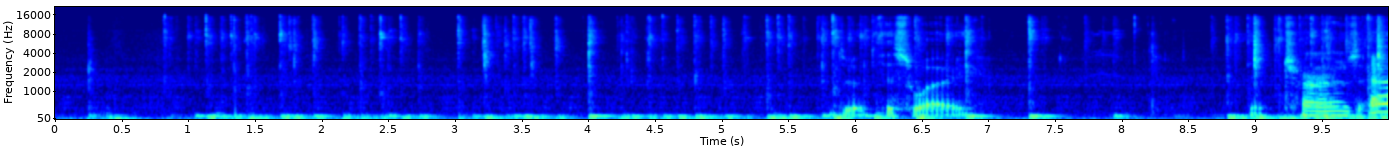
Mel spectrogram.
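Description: Typing on a computer keyboard: a quick, irregular run of key clicks, over a steady low hum.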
